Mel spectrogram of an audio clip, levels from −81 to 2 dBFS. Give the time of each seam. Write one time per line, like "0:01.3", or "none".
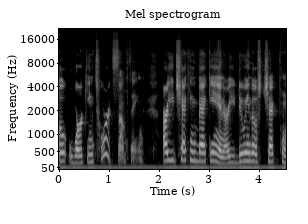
none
